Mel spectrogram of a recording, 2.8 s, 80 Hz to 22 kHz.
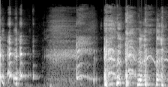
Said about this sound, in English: You breathe in. You breathe in and then you have a coughing fit for 12 minutes.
